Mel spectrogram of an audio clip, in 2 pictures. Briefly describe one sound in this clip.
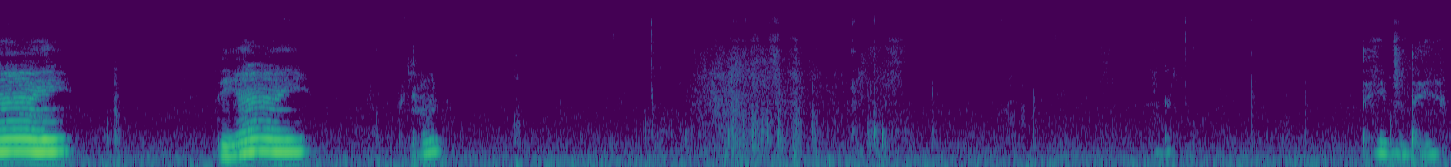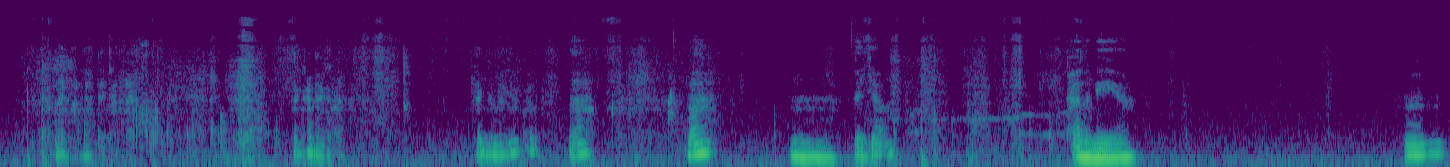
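A woman talks softly and in a high, coaxing voice, close by.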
